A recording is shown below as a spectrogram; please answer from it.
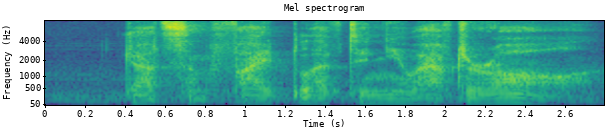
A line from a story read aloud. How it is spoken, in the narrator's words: she purred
